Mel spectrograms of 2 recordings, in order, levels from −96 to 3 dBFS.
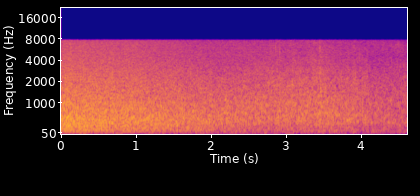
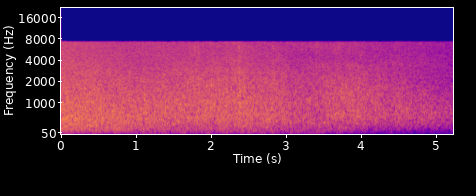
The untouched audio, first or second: second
